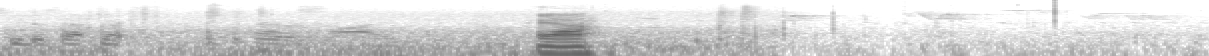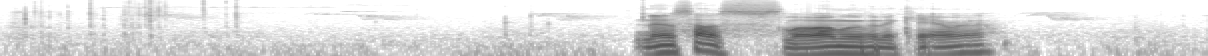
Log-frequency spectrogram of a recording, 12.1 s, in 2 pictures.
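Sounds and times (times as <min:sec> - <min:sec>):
faint bird chirps: 0:03.0 - 0:09.2
soft clicks and crinkles: 0:03.5 - 0:09.4.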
